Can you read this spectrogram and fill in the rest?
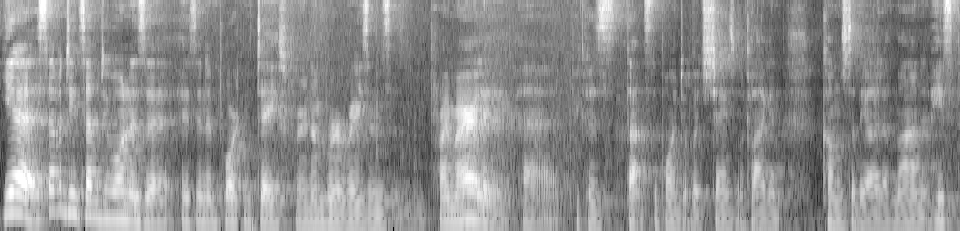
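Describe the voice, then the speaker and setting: A male researcher giving an interview after a lecture, speaking in a measured, hesitant way with many fillers and restarts. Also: medium pitch, steady tone, darkish tone, a little hiss or hum. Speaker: guest researcher. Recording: echoey room.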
